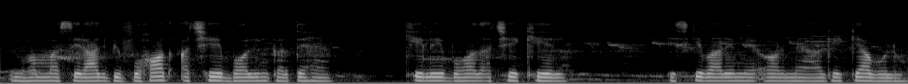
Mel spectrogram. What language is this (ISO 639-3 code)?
urd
